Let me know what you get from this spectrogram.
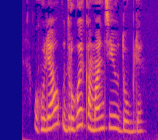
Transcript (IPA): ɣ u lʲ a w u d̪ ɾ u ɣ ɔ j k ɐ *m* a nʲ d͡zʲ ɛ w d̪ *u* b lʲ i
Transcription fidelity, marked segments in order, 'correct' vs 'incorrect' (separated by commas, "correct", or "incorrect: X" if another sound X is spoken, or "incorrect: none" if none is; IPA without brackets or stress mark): correct, correct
